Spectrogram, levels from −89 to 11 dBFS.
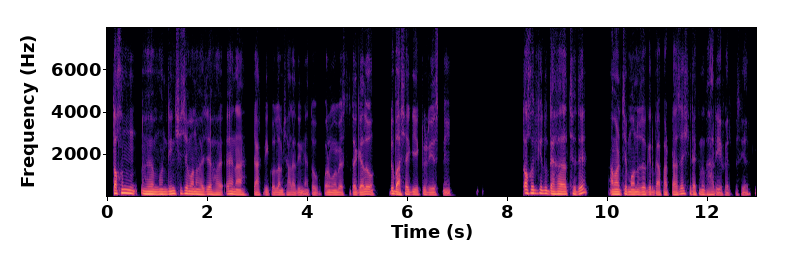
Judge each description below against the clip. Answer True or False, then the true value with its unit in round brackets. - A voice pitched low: True (105 Hz)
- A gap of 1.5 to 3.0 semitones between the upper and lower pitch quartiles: False (3.6 semitones)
